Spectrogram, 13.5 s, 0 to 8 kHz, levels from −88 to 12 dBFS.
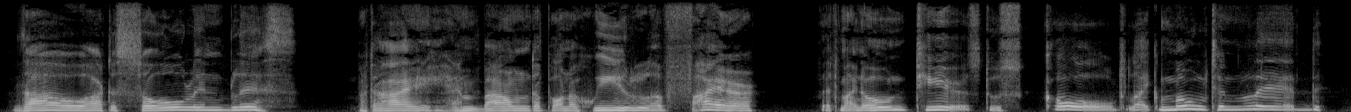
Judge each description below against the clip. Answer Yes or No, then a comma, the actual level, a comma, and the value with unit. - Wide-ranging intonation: No, average, 4.9 semitones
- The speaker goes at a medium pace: No, slow, 105 wpm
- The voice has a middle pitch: Yes, medium, 165 Hz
